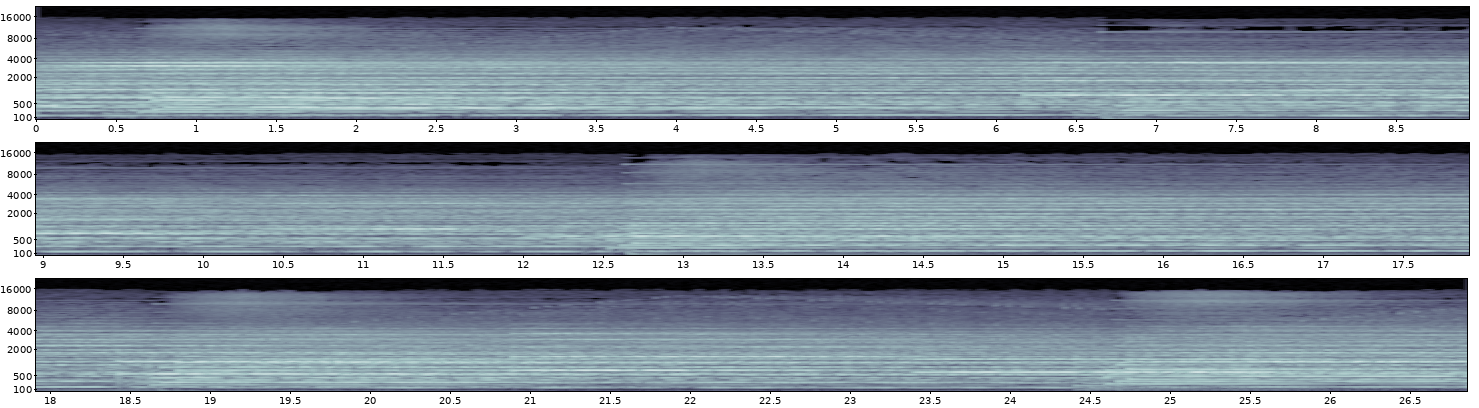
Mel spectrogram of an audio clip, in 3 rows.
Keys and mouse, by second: 0.0 click, 0.7 click, 2.3 click, 3.9 click, 5.8 click, 6.9 click, 8.6 right click, 9.4 click, 10.7 click, 11.6 click, 12.6 click, 14.5 click, 16.3 click, 18.0 click, 19.3 3, 19.6 6, 20.0 Return, 22.6-23.5 typing, 23.5 Return, 25.0 click.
